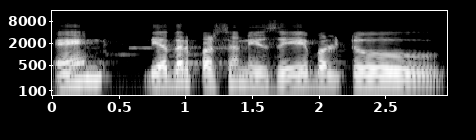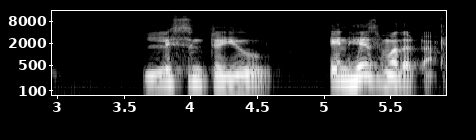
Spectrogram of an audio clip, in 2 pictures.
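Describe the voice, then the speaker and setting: An earnest Indian man delivers a lecture in English, his first language being Rajasthani. His voice is bright and moves up and down a lot in pitch, and he urges his listeners by repeating his points. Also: expressive, unhurried, soft background music. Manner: earnest, repeats key phrases, pleading. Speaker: professor giving a lecture. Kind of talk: recorded lecture to students.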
